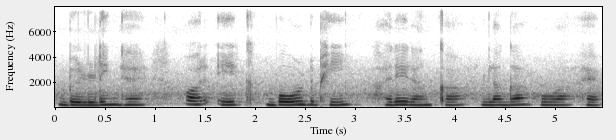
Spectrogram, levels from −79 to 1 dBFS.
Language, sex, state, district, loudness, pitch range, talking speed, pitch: Hindi, female, Chhattisgarh, Raipur, -18 LUFS, 230-245 Hz, 130 wpm, 235 Hz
